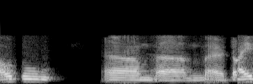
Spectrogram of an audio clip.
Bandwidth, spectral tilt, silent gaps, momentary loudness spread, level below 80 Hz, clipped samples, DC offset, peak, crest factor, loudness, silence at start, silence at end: 4 kHz; -10.5 dB/octave; none; 5 LU; -54 dBFS; under 0.1%; under 0.1%; 0 dBFS; 14 dB; -15 LUFS; 0 s; 0 s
